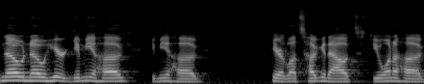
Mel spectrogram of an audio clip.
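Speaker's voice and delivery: ordinary delivery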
